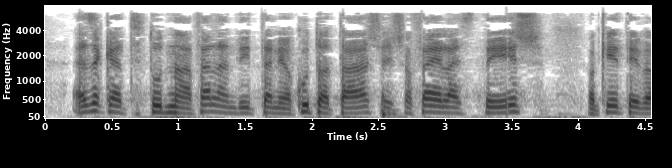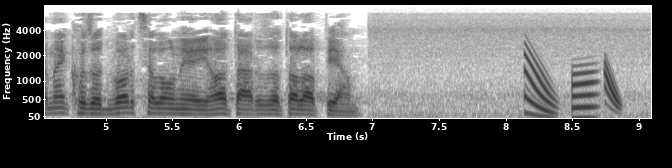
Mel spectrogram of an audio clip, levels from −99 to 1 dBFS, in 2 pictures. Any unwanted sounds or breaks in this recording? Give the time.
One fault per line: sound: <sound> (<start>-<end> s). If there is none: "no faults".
sound: chirp (8.1-8.9 s)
